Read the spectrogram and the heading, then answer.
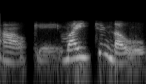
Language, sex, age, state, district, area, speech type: Malayalam, female, 30-45, Kerala, Kozhikode, urban, conversation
